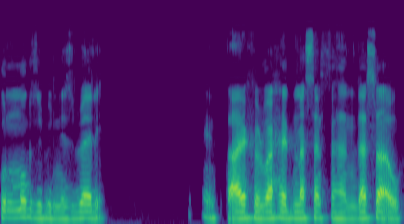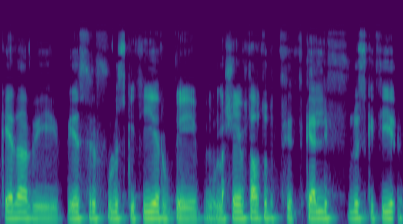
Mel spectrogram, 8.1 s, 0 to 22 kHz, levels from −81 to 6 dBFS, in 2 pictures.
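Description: From start to finish the channels are drifting apart. Left and right behave like recordings from devices on separate clocks, differing by something on the order of 100 ppm, so the offset between them grows to roughly half a millisecond by the end. Summed to mono, the speech takes on a slow flanging sweep. A spectrogram shows comb notches gliding steadily downward as the delay lengthens.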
